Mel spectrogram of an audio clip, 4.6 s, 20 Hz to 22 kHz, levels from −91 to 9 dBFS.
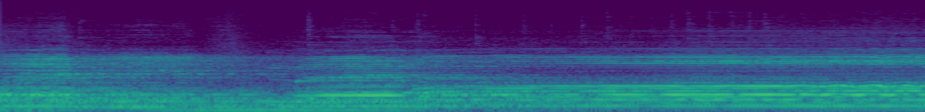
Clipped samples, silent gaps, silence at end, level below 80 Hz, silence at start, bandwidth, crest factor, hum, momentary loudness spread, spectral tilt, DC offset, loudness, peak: under 0.1%; none; 0 s; -48 dBFS; 0 s; 8.8 kHz; 14 dB; none; 8 LU; -7 dB/octave; under 0.1%; -28 LUFS; -14 dBFS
